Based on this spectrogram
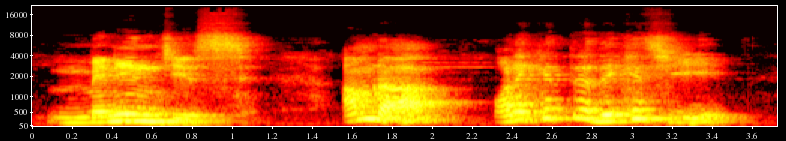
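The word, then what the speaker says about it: meninges: আবরণ রয়েছে ঢাকা কভার রয়েছে তার নাম হচ্ছে মেনিঞ্জিস কি নাম মেনিঞ্জিস বানানটা হচ্ছে এম ই এন ই এন জি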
